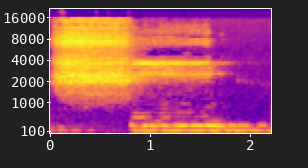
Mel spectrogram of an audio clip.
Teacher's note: اس کے ادا کرتے وقت منہ میں آواز پھیلتی ہے ، شین، تو اس پھیلنے کو تفشی کہتے ہیں، اور یہ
